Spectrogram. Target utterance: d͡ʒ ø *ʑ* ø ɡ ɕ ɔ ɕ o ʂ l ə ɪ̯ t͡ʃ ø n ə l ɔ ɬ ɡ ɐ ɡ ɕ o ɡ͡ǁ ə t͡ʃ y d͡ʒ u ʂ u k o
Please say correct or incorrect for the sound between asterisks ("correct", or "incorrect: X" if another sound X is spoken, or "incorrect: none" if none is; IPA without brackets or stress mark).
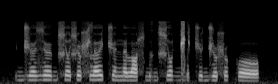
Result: incorrect: z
